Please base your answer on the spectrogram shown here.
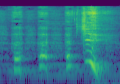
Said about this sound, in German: Sprach's und nieste mir mitten ins Gesicht.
